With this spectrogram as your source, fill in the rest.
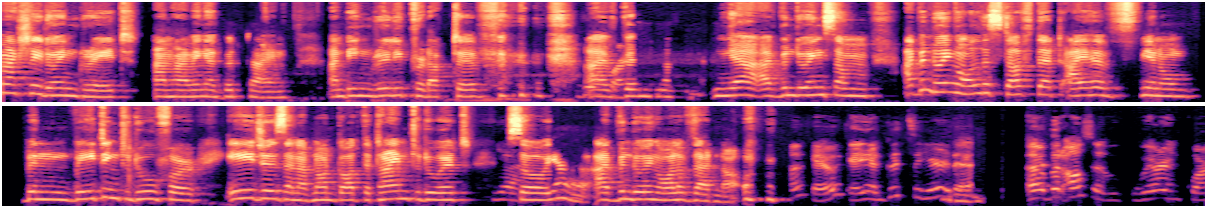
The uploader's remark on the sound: Instagram Live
